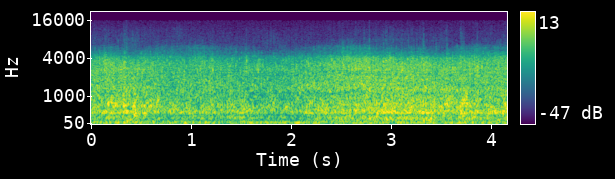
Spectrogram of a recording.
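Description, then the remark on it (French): Ocean waves break in a steady roar of surf, a dense wash of rushing water that never lets up. No one speaks. “Nous entendions le bruit des vagues, musique lancinante et en même temps pleine de fougue.”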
